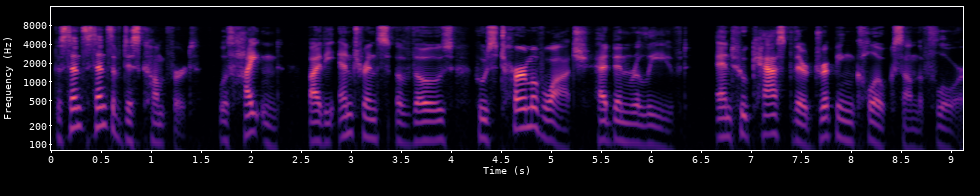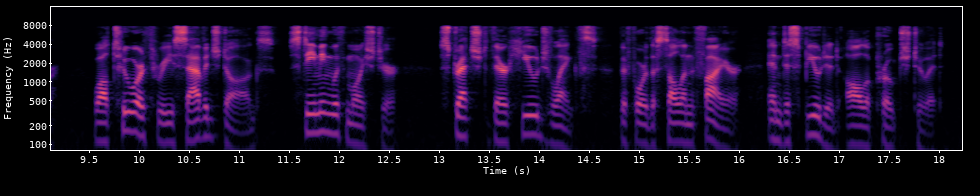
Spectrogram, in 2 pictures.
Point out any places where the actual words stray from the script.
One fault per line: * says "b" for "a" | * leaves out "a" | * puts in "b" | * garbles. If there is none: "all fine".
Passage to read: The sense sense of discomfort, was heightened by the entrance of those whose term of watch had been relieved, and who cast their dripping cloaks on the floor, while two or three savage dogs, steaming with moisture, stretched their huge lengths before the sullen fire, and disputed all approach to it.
all fine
